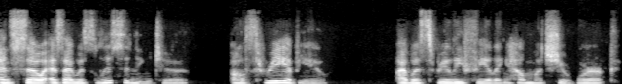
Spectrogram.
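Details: Adult woman speaking; ordinary speech.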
